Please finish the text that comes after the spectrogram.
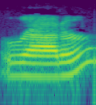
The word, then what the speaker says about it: Ratter: We're going to move on to Henry Ratter, rhymes with ladder.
